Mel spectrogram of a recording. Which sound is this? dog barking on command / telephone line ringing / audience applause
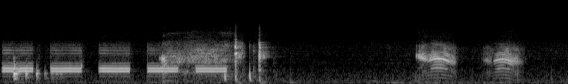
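telephone line ringing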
